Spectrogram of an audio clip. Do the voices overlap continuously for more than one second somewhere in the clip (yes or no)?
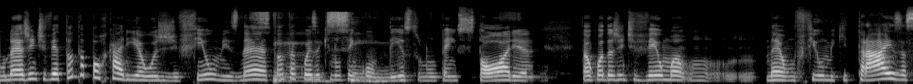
yes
